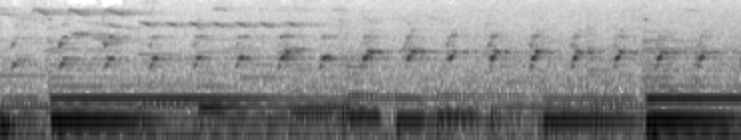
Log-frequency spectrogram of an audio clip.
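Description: A courting bird pair's duet call, from a species whose male has a pale head and yellow beak: steady tonal notes that step up and down in pitch, overlaid by quick, regularly repeated higher chirps, continuous and fairly loud.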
